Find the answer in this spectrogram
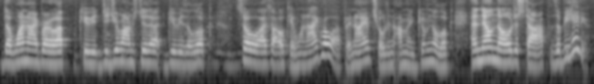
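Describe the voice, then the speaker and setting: An older woman giving an animated training talk to parents, telling stories and acting out voices as she explains. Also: medium pitch, brisk, muffled recording. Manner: lively storyteller, acts out voices.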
